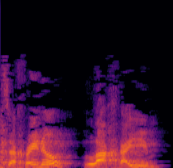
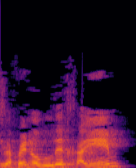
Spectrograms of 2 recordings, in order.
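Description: First: The second word begins with the syllable 'la'. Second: The second word begins with the syllable 'li'. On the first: It could be heard as asking for no life. The speaker calls it wrong. "and not zachreinu lachayim" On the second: It asks to be remembered for life. The speaker calls it right. "you should make sure to say zachreinu lichayim"

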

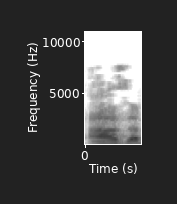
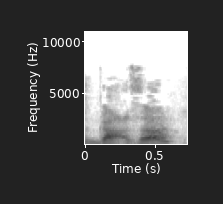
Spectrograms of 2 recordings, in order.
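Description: First: The word starts with a guttural throat sound. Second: The word starts with a plain g sound. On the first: This is the original local name. "they have trouble with the guttural ah sound" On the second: This is the later British name. "what the British come to call Gaza"

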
